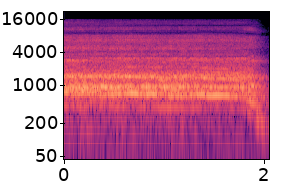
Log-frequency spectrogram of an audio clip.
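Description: A man's long, held, high-pitched yell on one steady note that cuts off just before the end.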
